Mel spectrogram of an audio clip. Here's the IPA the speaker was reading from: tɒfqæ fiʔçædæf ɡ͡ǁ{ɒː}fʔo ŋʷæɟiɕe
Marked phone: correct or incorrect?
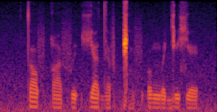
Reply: incorrect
